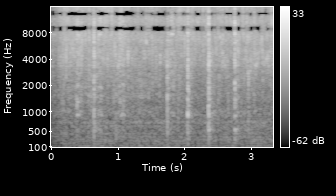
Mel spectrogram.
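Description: Garlic and onion sautéing in a pan for bistek, a steady close sizzle broken by several sharp scraping stirs spaced through the stretch, with no talking.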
